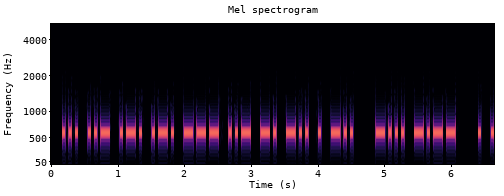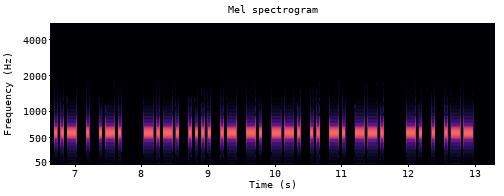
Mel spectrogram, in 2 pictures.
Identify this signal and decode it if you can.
Morse code, heard as a keyed tone, about 25 wpm, 600 Hz. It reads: SURROUNDED BY EVER CHANGING NEW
